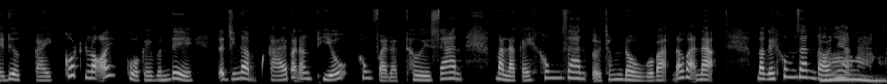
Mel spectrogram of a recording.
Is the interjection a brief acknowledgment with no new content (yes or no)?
yes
